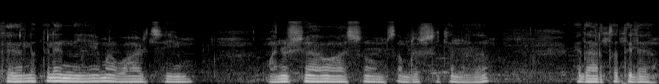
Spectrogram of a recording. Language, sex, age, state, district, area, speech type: Malayalam, male, 45-60, Kerala, Alappuzha, urban, spontaneous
